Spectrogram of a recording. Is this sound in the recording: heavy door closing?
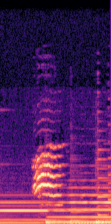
no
